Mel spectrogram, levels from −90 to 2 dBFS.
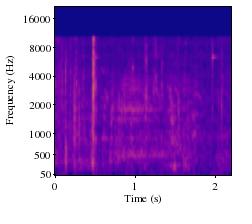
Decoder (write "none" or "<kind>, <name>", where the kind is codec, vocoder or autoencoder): none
